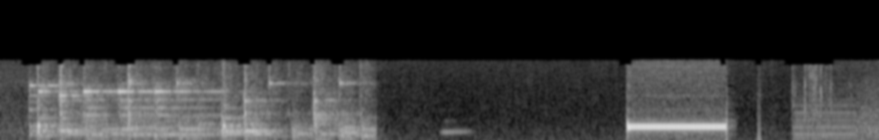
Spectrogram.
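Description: A telephone ringing tone plays while a call is transferred. A single steady, mid-pitched tone lasts about a second, preceded by a stretch of other tonal sounds and followed by a few short clicks.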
